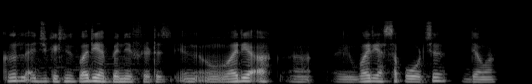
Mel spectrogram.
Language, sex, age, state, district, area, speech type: Kashmiri, male, 18-30, Jammu and Kashmir, Kupwara, rural, spontaneous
